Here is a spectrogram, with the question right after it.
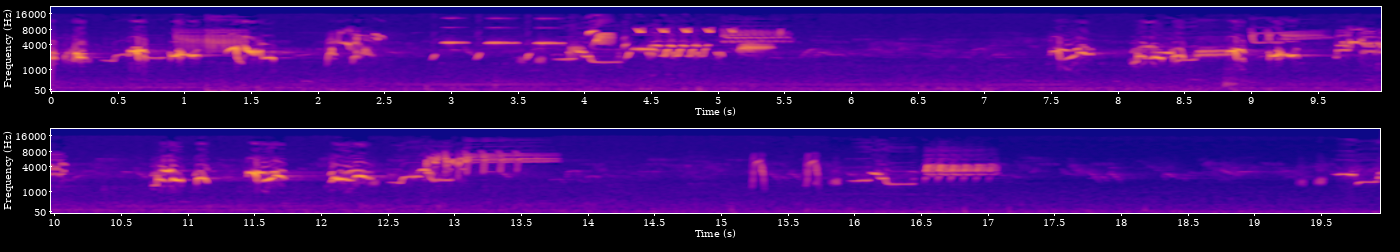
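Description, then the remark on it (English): A thrush sings alone in clear, fluting phrases, bursts of rich whistled notes with short pauses between them, fairly loud against a quiet background. “The thrushes all have come, and I sit down upon the first rock, with hands full of pink azalea to listen.”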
